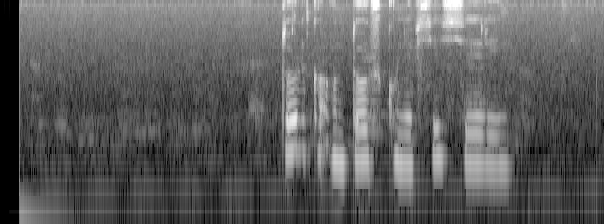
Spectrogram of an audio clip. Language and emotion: Russian, sad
